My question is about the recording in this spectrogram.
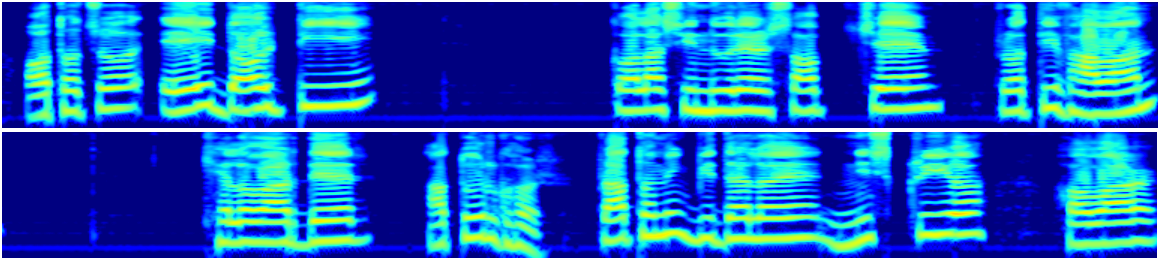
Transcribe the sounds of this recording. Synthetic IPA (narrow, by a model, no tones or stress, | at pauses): ɔt̪ʰot͡ɕoejd̪ɔlʈi | kɔlaʃind̪uɾeɾʃɔb̚t͡ɕej | pɾot̪ibʱaβan | kʰeloaɾd̪eɾ | at̪uɾɡʱɔɾ | pɾat̪ʰomik̚bid̪ːalɔeeniʃkɾijo | hɔoaɾ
